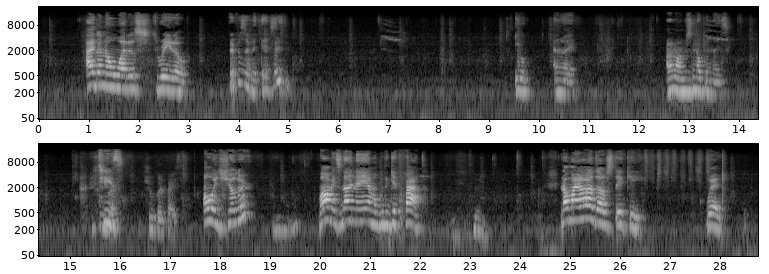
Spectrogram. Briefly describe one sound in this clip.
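A young boy talks with animation close by, in bursts.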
